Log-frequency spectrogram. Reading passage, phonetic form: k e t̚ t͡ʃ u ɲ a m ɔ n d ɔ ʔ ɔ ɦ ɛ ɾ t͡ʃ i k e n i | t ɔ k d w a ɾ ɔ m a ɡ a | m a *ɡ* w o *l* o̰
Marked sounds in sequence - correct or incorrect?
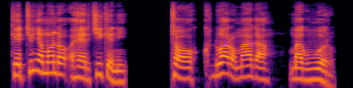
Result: correct, incorrect

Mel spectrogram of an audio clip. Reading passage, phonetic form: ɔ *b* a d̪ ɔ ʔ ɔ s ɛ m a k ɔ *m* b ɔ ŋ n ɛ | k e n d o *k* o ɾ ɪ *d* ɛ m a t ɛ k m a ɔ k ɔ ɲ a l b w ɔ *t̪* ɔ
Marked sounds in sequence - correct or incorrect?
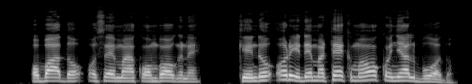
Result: correct, correct, incorrect, correct, incorrect

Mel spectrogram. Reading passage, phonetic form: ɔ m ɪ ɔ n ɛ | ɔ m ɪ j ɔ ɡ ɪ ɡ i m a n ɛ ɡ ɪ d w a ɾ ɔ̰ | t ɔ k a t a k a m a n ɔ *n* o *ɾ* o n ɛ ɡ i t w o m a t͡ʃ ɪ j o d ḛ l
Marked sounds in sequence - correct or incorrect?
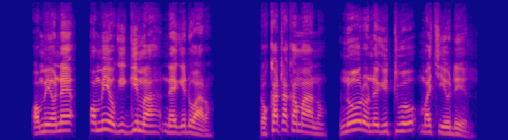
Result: correct, correct

